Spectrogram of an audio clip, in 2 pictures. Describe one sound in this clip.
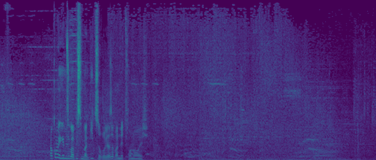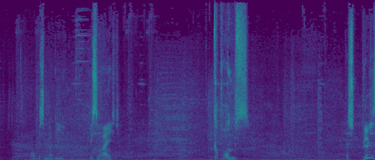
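Creatures roar and growl.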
